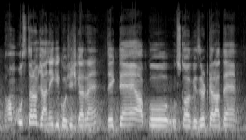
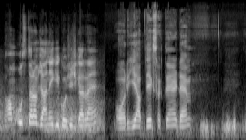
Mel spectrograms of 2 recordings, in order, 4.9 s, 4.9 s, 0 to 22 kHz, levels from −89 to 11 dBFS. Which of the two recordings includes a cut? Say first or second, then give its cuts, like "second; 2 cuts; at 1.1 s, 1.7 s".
second; 1 cut; at 2.1 s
